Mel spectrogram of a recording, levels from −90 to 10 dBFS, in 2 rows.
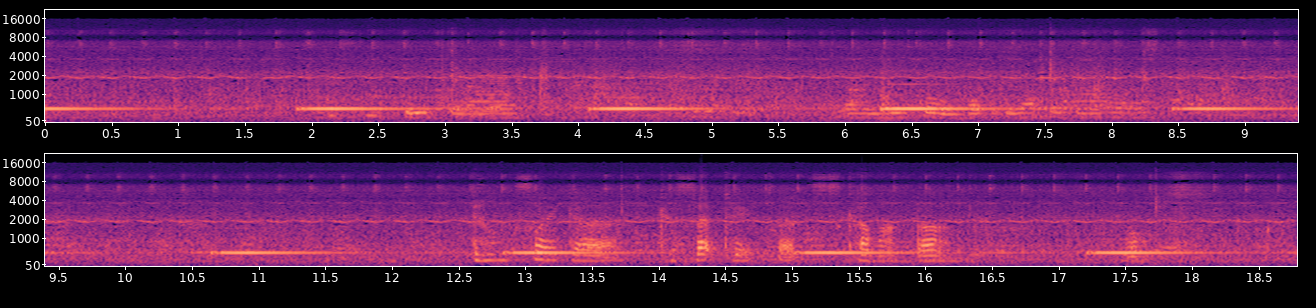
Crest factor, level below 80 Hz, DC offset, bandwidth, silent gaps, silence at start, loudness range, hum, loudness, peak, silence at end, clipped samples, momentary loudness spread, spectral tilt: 16 dB; -54 dBFS; 0.2%; 15.5 kHz; none; 0 s; 5 LU; none; -17 LUFS; 0 dBFS; 0 s; under 0.1%; 14 LU; -4 dB/octave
